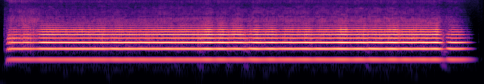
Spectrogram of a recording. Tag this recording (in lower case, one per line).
music
musical instrument
brass instrument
